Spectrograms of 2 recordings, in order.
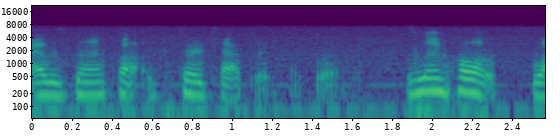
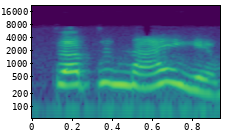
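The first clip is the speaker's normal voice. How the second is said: raised, loud amused chiding; teasing; 9 semitones higher, 10 dB louder than usual. Acted. Shop owner leaning on doorframe teases teen, amused chiding. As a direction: chide him playfully. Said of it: "Yuko chuckled".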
